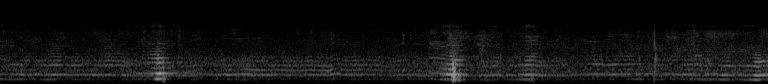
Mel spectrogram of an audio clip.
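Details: Japanese honey bees humming in a steady, low, droning buzz with rich layered overtones. Two brief louder swells come at about 1.6 and 4.5 seconds, with a few soft knocks, over a faint constant high-pitched whine.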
